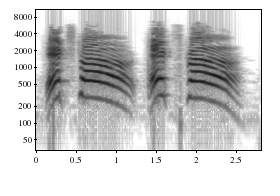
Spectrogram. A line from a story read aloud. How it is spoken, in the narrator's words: the full-chested roar of two men shouting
